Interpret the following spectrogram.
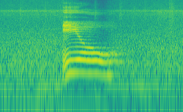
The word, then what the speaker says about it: yêu: word E, E, U, yêu, yêu, yêu. It pronounced like the word yêu, I love you or something. Yêu in Vietnamese, the word love. Yêu, but this is short E, not long E.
